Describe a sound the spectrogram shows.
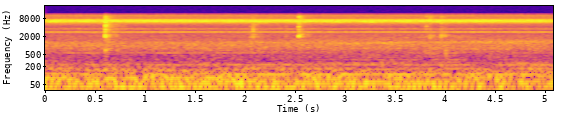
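Metal parts of a rifle click sharply a few times.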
